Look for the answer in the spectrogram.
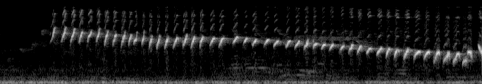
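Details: White-rumped shama song played as a lure to prompt birds to sing: a long rapid trill of repeated notes sliding steadily downward in pitch for about four seconds, ending on an upward note.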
